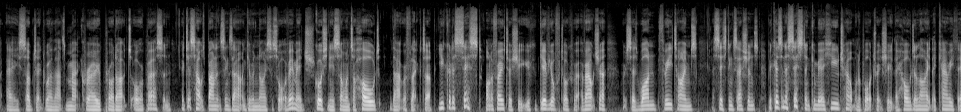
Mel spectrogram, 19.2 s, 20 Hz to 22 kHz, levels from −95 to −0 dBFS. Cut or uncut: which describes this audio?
cut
